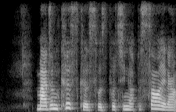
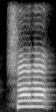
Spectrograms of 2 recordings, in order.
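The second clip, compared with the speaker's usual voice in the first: sudden, much higher, very loud shout; angry shout; 13 semitones higher, 11 dB louder than usual. Acted. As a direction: bellow it out at the neighbours' kids. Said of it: "he heard".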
